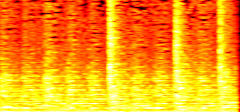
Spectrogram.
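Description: Background music: sustained pitched notes over a strong, steady bass, with occasional drum hits.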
